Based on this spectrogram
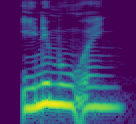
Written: indemuring

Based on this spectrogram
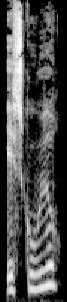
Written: escudo

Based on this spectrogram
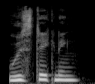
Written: udstikning

